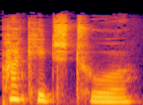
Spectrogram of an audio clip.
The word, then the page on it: package tour: British English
